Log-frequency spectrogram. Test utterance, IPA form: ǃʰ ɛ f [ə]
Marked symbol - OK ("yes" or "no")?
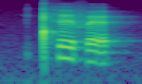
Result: no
